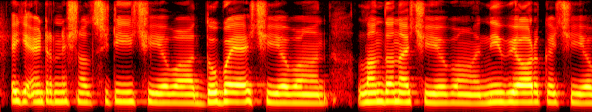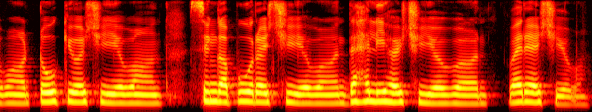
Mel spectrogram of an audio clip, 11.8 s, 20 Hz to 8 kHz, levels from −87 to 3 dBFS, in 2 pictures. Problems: constant background noise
